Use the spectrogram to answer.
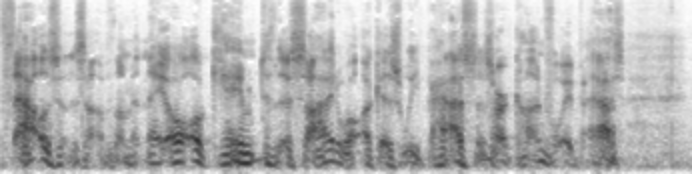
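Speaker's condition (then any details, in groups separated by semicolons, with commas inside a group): Spasmodic dysphonia; titanium bridge between vocal cords in Japan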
